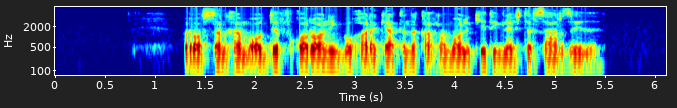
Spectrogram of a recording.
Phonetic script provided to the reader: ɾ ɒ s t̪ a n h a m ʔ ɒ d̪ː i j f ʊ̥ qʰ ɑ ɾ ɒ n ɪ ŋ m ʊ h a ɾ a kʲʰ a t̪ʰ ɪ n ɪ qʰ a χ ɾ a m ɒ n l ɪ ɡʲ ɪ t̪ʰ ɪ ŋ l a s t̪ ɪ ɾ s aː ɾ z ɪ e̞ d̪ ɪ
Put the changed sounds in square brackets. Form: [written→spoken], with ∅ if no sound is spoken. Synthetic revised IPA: ɾ ɒ s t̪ a n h a m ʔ ɒ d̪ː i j f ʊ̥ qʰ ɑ ɾ ɒ n ɪ ŋ [m→b] ʊ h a ɾ a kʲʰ a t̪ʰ ɪ n ɪ qʰ [a→ɑ] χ ɾ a m ɒ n l ɪ [ɡʲ→kʲ] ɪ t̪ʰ ɪ ŋ l a [s→ʃ] t̪ ɪ ɾ s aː ɾ z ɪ e̞ d̪ ɪ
